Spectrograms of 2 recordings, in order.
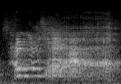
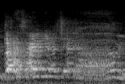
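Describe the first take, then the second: First: High, slow, breathless plea to be saved; mock panicked plea for rescue; desperate cry for help. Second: Much higher, slow, louder wailing plea; desperate cry for help. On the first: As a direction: wail it like a drowning man begging. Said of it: "우리 그냥 흔히 하는 말로 하면". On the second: Retold or imitated. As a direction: beg for your life, hammed up. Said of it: "이렇게 될 거예요".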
